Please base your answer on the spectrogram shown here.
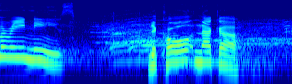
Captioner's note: audience cheers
